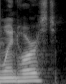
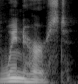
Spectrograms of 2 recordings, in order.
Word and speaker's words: Windhorst: NBA uh yeah Brian windhorst he said it's actually pronounced Windhurst really and they just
